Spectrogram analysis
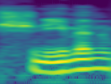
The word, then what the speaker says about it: Schneeman: if I spell it my last name is Neiman which is german for snowman it's not a big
